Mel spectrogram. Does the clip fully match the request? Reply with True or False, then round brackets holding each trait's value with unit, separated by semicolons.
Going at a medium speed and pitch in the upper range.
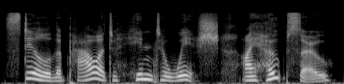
True (175 wpm; 195 Hz)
